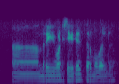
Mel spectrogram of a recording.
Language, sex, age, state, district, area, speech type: Kannada, male, 30-45, Karnataka, Belgaum, rural, conversation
